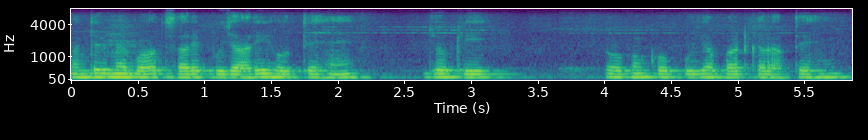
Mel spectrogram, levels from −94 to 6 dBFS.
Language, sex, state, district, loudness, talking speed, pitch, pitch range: Hindi, male, Chhattisgarh, Kabirdham, -16 LUFS, 145 wpm, 135 Hz, 135-140 Hz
